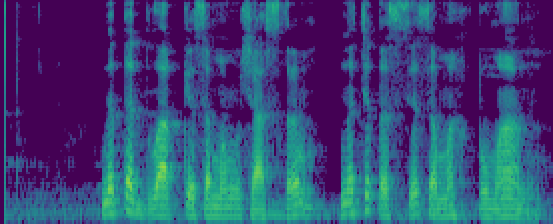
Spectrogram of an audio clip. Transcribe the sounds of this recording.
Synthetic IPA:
nɐt̪ɐd̪ʋaːkːesɐmɐmʃaːst̪ɾɐmnɐt͡ʃɐt̪ɐsjɐsɐmɐhpumaːn

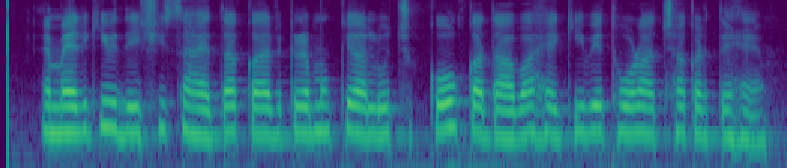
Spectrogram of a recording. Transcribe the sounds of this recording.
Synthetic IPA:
ɐmɛːɾɪkiʋɪd̪eːʃisɐɦaːjt̪akaːɾjəkɾəmʊ̃kːealoːt͡ʃəkõkad̪aːʋaɦɛkiʋet̪ʰoːɽaɐtːʃʰakɐɾt̪eɦɛ̃ː

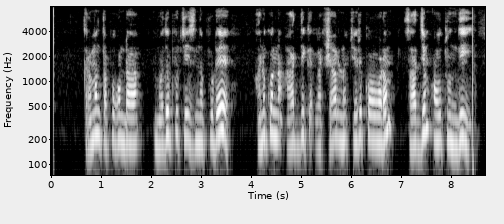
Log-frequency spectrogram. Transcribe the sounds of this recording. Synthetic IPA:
kɾɐmɐmt̪ɐpːɐkuɳɖaː | mɐd̪uput͡ʃe̞ːs̬inɐpːuɽe̞ː | ɐnukunːɐʔaːɾt̪ikɐlɐkʂjaːlɐnut͡ʃe̞ːɾukɔːʋɐɽɐm | saːd̪jɐmɐwut̪und̪i

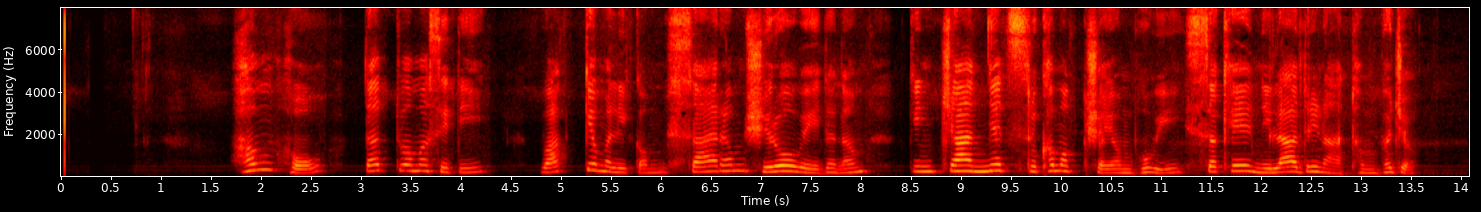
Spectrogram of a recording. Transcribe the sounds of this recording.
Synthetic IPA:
hɐmhoː | t̪ɐt̪ʋɐmɐsit̪i | ʋaːkjɐmɐlikɐmsaːɾɐmʃiɾoːʋeːd̪ɐnɐm | kiɲt͡ʃaːnjɐt̪sukʰɐmɐkʂɐjɐmbʱuʋisɐkʰeːnilaːd̪ɾinaːt̪ʰɐmbʱɐd͡ʒɐ

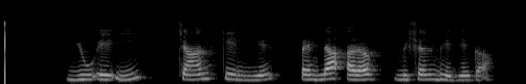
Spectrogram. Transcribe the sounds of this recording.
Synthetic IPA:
juːeːʔiː | t͡ʃãːnd̪kelie | pɛɦlaʔɐɾəb̚mɪʃənbʱeːd͡ʒeːɡaː

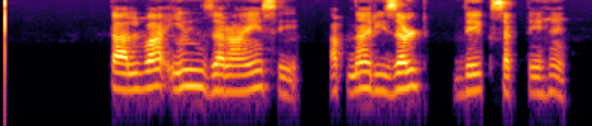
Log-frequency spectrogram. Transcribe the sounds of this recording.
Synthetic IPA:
t̪aːlbaʔɪnzɐɾaːẽse | ɐpnaɾɪzəlʈ | d̪eːkʰsɐk̚t̪eɦɛ̃ː

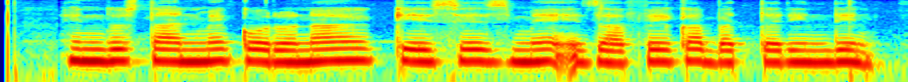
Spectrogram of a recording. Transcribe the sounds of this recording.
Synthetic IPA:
hɪ̃nd̪ʊst̪aːnmẽkoːɾoːnakeːsɪzmẽʔɪzaːfekabɐd̪̚ːəɾiːnd̪ɪn

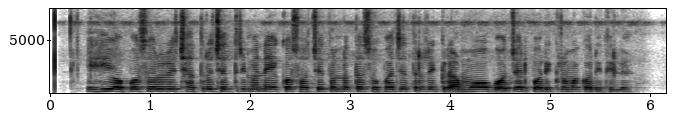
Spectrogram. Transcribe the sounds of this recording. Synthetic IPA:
eɦiɔbɔsɔɾɔɾet͡ʃʰat̪ɾɔt͡ʃʰat̪ɾimaneːkɔsɔt͡ʃet̪ɔnɔt̪asobʱad͡ʒat̪ɾaɾeɡɾamɔːbɔd͡ʒaɾpɔɾikɾɔmakɔɾit̪ʰile

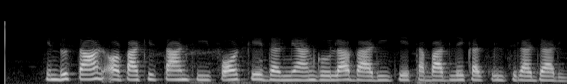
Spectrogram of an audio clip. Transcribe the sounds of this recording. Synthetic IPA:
hɪ̃nd̪ʊst̪aːnʔɔ̰ːɾpaːkɪst̪aːnkifɔːd͡ʒked̪ɐɾmjaːnɡoːlabaːɾiket̪ɐbaːd̪lekasɪlsɪlad͡ʒaːɾiː

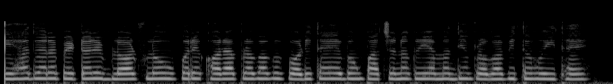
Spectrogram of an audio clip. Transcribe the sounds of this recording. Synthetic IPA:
eɦad̪waɾapeʈɔɾeblɔɖpʰloupɔɾekʰɔɾapɾɔbʱabɔpɔɽit̪ʰaeebɔŋpat͡ʃɔnɔkɾijamɔd̪ʱjɔpɾɔbʱabit̪ɔɦojt̪ʰae

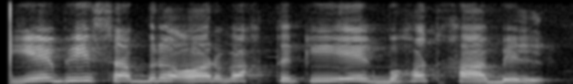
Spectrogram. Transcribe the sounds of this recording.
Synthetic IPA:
jeːbʱisɐbɾɔːɾʋɐqt̪kieːk̚bɐɦʊt̪xaːbɪl

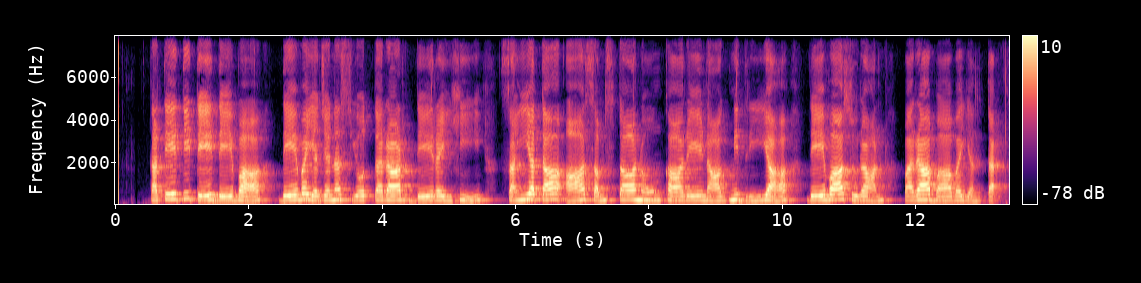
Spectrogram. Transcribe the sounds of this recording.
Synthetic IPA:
t̪ɐt̪eːt̪it̪eːd̪eːʋaːd̪eːʋɐjɐd͡ʒɐnɐsjoːt̪ɐɾaːɾd̪eːɾɐjhi | sɐŋjɐt̪aːʔaːsɐmst̪ʰaːnoːŋkaːɾeːnaːɡnid̪ɾiːjaːd̪eːʋaːsuɾaːnpɐɾaːbʱaːʋɐjɐnt̪ɐ

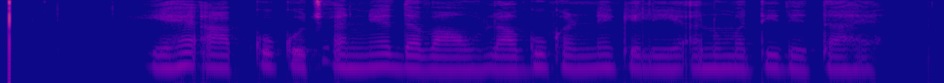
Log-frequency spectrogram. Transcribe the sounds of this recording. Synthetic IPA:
jɛɦʔaːp̚kokʊt͡ʃʰɐnjəd̪ɐʋaːolaːɡukɐɾnekelieʔɐnʊmət̪id̪eːt̪aɦɛː

